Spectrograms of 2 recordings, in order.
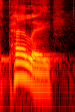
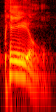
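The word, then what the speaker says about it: pele (πάλη): For we wrestle not, and the word wrestle, he uses the word as pele. When you look at it, it looks like pale, but it's pronounced pele.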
